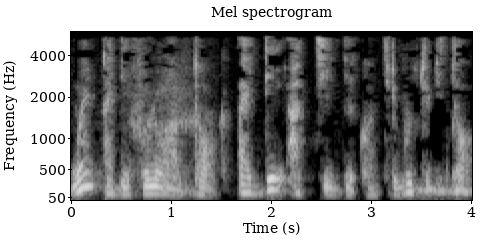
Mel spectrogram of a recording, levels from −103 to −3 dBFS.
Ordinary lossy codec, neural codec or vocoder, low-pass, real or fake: MP3, 24 kbps; vocoder, 44.1 kHz, 128 mel bands, Pupu-Vocoder; 5.4 kHz; fake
